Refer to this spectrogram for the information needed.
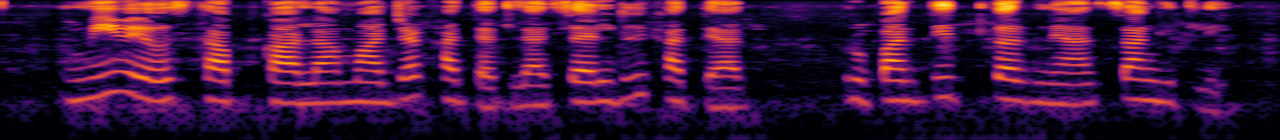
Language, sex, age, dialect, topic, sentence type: Marathi, female, 18-24, Standard Marathi, banking, statement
